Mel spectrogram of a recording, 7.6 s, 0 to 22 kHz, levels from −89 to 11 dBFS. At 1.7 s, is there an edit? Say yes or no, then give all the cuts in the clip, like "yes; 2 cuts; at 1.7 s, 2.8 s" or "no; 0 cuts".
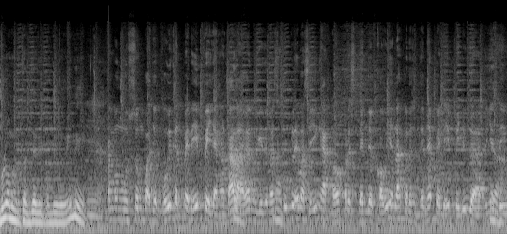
yes; 1 cut; at 1.7 s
